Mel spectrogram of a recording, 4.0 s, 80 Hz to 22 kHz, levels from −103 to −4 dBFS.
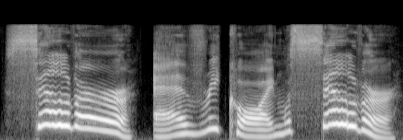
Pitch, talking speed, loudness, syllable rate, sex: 270 Hz, 75 wpm, -15 LUFS, 2.4 syllables/s, male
